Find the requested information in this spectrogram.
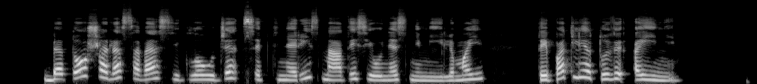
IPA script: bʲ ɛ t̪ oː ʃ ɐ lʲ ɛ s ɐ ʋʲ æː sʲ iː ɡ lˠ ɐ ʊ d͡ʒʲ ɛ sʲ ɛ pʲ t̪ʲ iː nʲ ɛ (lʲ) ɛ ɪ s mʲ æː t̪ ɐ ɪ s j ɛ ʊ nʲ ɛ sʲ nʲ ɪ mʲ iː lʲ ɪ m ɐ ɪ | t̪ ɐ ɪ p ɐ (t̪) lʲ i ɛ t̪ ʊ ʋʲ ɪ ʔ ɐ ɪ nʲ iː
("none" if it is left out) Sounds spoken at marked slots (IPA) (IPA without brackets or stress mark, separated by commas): ɾʲ, t̪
